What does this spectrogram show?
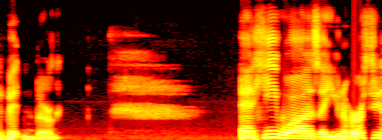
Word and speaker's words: Wittenberg: i've learned of german germans usually pronounce the w with a v sound so i'm going to say wittenberg and he was a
